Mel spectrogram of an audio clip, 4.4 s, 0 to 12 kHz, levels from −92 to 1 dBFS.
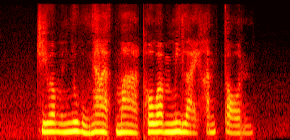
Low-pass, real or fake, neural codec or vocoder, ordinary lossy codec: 10.8 kHz; fake; codec, 16 kHz in and 24 kHz out, 0.6 kbps, FocalCodec, streaming, 4096 codes; AAC, 32 kbps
